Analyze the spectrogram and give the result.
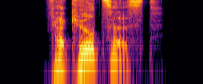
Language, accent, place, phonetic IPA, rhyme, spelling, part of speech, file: German, Germany, Berlin, [fɛɐ̯ˈkʏʁt͡səst], -ʏʁt͡səst, verkürzest, verb, De-verkürzest.ogg
- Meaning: second-person singular subjunctive I of verkürzen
